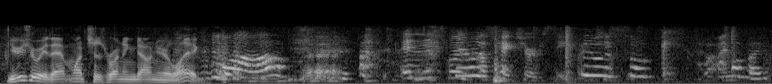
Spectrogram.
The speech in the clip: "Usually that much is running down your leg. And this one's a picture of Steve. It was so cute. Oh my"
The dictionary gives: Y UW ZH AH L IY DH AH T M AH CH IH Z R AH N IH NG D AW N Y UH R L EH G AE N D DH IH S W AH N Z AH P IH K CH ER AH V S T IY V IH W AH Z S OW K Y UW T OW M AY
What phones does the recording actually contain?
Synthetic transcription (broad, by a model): Y UW ZH L IY DH AH T M AH CH IH Z R AH N IH NG D AW N Y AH R L EH G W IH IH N AH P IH K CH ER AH S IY IH W AH Z S OW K OW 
